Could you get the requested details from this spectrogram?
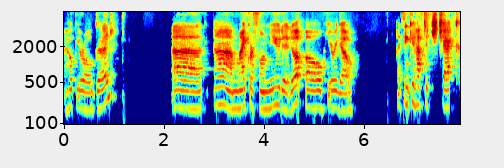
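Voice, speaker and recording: A woman speaks at a medium pitch with fairly even intonation. She leaves long, frequent pauses. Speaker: essential oils educator and webinar host. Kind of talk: online webinar presentation. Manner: fast.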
